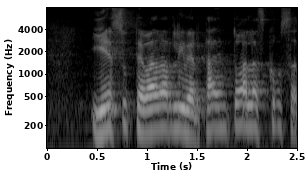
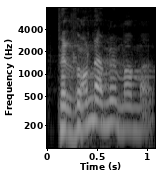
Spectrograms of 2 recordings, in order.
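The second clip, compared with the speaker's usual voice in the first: tearful plea; 3 semitones higher, 6 dB louder than usual. Retold or imitated. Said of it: "Y lloraba y decía".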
